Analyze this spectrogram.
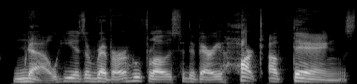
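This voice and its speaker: A man puts on a booming character voice, fairly high in pitch, at a moderate pace. The recording is very clean, with a silent background. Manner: thundering, booming.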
